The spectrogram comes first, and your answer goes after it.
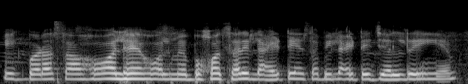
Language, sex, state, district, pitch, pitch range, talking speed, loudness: Hindi, female, Haryana, Jhajjar, 245 Hz, 235-255 Hz, 190 wpm, -17 LUFS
